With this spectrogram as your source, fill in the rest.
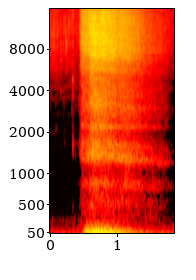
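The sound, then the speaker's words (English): One deep breath drawn in and let out, a breathy rush with a low rumble that swells after a brief quiet start and then slowly eases off, with no talk. “Take a deep breath and think of the Lord's presence closer to you than that breath.”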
